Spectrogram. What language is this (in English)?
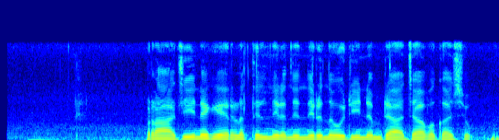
Malayalam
